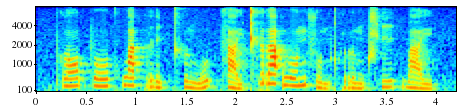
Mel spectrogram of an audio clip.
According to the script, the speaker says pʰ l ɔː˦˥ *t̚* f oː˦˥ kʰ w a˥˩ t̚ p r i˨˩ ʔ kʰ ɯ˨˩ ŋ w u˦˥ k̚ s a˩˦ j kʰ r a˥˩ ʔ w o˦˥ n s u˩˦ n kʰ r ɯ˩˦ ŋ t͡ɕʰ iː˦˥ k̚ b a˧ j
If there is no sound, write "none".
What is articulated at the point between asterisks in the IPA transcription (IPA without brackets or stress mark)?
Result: p̚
